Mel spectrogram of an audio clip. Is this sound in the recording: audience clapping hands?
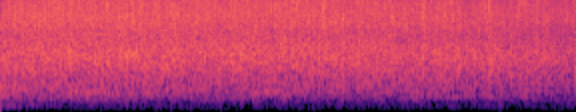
yes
